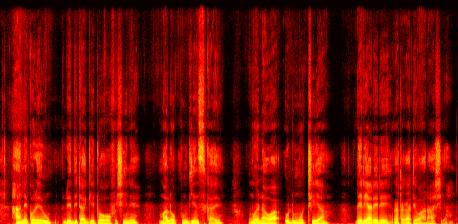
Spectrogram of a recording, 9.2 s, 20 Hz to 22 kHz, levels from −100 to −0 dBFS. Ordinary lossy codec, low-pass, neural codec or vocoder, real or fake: none; none; none; real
